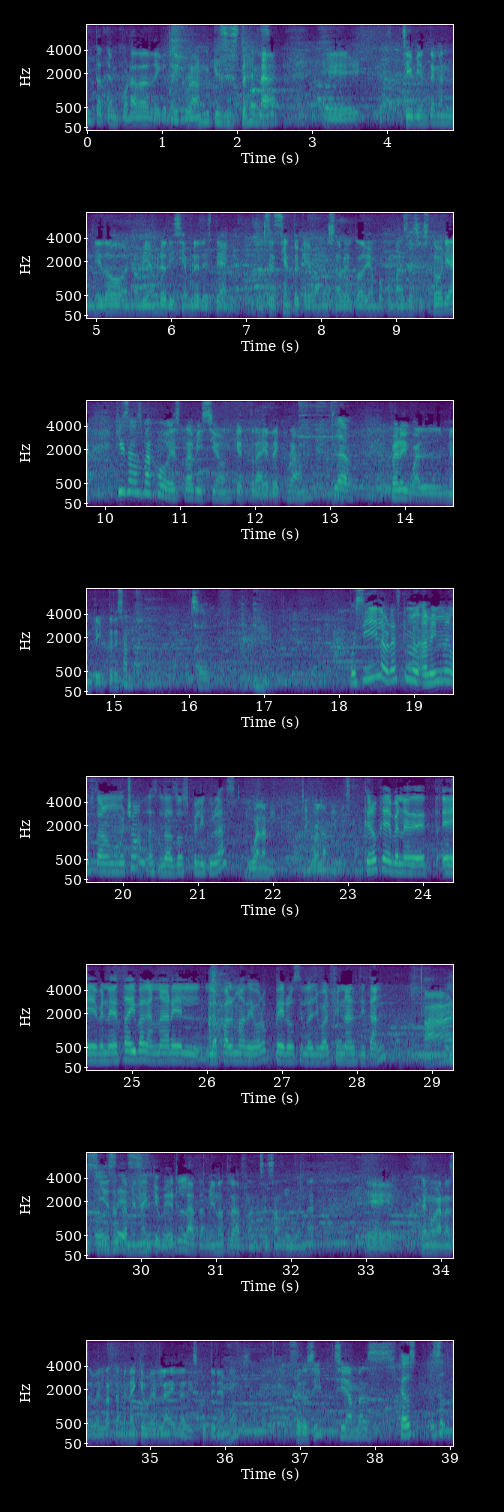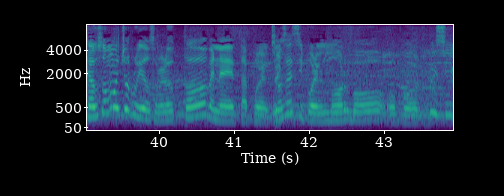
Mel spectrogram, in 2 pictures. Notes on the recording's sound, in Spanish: grabado en un café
